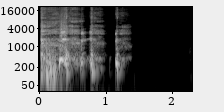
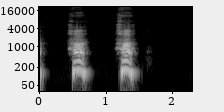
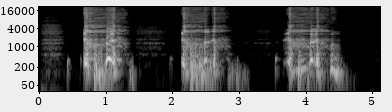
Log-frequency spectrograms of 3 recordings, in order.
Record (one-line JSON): {"cough_length": "2.3 s", "cough_amplitude": 27293, "cough_signal_mean_std_ratio": 0.5, "exhalation_length": "2.3 s", "exhalation_amplitude": 27389, "exhalation_signal_mean_std_ratio": 0.38, "three_cough_length": "5.1 s", "three_cough_amplitude": 32768, "three_cough_signal_mean_std_ratio": 0.45, "survey_phase": "beta (2021-08-13 to 2022-03-07)", "age": "45-64", "gender": "Male", "wearing_mask": "No", "symptom_cough_any": true, "symptom_runny_or_blocked_nose": true, "symptom_sore_throat": true, "smoker_status": "Never smoked", "respiratory_condition_asthma": false, "respiratory_condition_other": false, "recruitment_source": "REACT", "submission_delay": "3 days", "covid_test_result": "Negative", "covid_test_method": "RT-qPCR", "influenza_a_test_result": "Negative", "influenza_b_test_result": "Negative"}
